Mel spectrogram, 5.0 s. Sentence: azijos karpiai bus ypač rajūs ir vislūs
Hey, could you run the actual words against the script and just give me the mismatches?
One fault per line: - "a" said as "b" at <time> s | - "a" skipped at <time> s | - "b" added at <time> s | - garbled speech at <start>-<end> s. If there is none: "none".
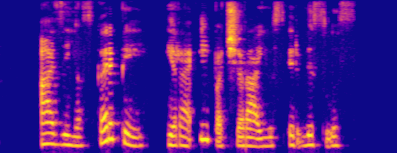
- "bus" said as "yra" at 2.2 s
